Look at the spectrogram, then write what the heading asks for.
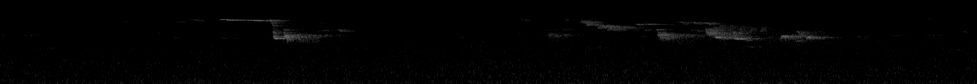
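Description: Birds chirping faintly: a few high chirps and a quick falling whistle about two seconds in, then a busier run of chirps from about five to eight seconds, over a faint steady hiss.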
